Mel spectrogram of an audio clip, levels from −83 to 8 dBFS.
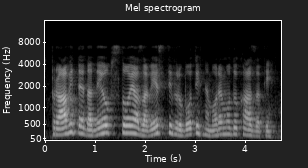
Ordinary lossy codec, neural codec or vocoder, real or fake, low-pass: none; none; real; 7.2 kHz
